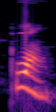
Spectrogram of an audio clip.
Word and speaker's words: point: فانتبهوا بالنسبة البوان كنكتبوها دائما بالتي في آخر الكلمة، ولكن هذه التي لا تنطق، تنقولوا un point.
